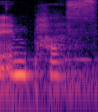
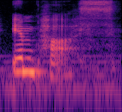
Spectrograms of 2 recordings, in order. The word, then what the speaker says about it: impasse: heard this phrase before oh you don't pronounce the e at the end how awkward of me impasse synonyms deadlock dead end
